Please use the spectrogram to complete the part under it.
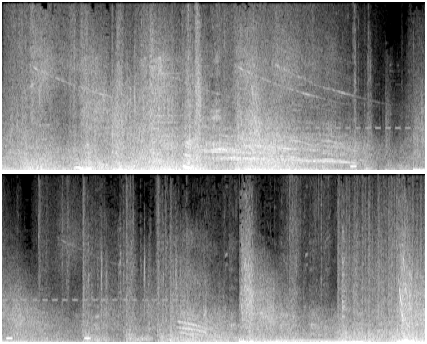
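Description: Gunfire bursts out in quick shots.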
